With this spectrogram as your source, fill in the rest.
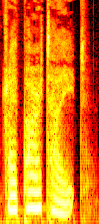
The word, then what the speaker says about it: tripartite: How do you pronounce it? Tripartite.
